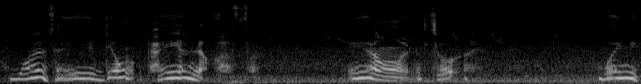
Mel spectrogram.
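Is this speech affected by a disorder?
Yes: spinocerebellar ataxia; loss of coordination affecting nerves throughout body, trouble putting toothpaste on brush.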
